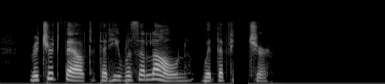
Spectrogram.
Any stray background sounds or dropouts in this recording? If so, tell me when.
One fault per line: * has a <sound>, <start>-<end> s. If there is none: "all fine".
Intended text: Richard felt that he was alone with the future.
* has a dropout, 2.3-2.5 s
